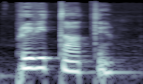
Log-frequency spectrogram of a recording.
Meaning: 1. to greet, to hail, to salute 2. to welcome 3. to congratulate
- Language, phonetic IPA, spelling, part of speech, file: Ukrainian, [preʋʲiˈtate], привітати, verb, Uk-привітати.ogg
